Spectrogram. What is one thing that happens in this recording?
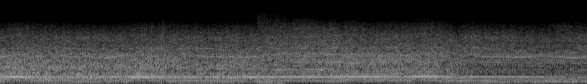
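A racing car engine roars steadily at high revs, dipping briefly as the driver shifts gear.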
